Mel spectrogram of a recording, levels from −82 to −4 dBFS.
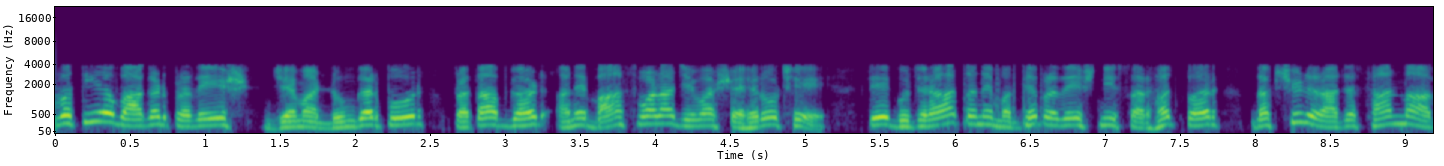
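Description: iLBC codec coding runs through the whole clip. The speech is cut off above 3.8 kHz and carries a plainly audible rough, synthetic edge, because each frame's excitation is coded on its own. The coding uses iLBC's 30 ms, 13.33 kbps mode.

A train of clicks runs from 5.83 to 6.67 s: about fifteen similar pulses at an uneven pace, averaging 15.7 per second, each peaking at about the level of the speech. The result is a ragged ticking on top of the sound, likely from interference or a faulty connection.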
